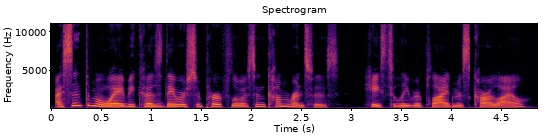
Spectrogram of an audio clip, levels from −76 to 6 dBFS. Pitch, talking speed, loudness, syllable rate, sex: 220 Hz, 160 wpm, -16 LUFS, 6.0 syllables/s, female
